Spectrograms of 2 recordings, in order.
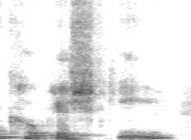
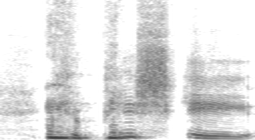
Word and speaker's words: Kopischke: Am I pronouncing it right? That's okay. It's Kopischke. Kopischke.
